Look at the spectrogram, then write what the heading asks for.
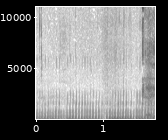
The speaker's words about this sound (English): This is my little kitten. She's such a love fest, little purr ball. She's here recording with me right now.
